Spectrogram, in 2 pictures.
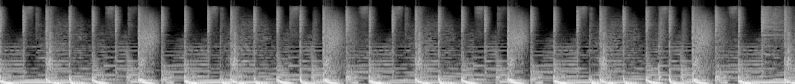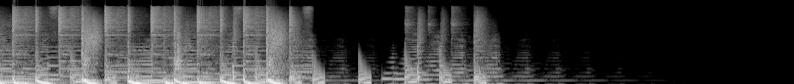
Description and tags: Agent Movie Music (Inspired by James Bond Theme)
A Loop For Agent Movies
Film, Free, Movie, Orchestral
